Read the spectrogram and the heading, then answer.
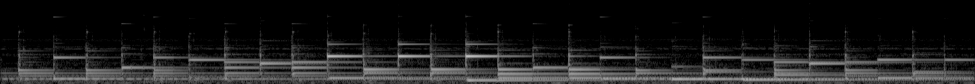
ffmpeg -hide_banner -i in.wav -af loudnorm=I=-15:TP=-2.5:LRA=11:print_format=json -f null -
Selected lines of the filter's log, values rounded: "input_i" : "-30.2",
"input_tp" : "-11.0",
"input_lra" : "6.1",
"input_thresh" : "-40.2",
